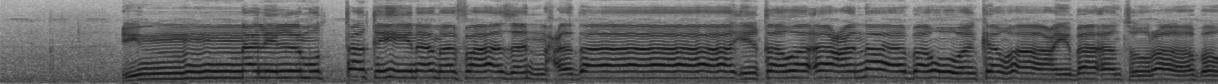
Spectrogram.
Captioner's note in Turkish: Arapça kuran okunuyor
